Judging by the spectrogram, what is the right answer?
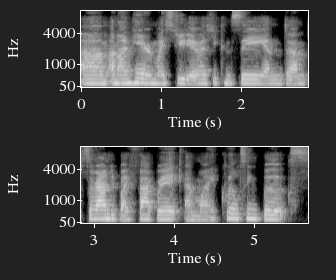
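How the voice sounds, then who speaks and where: A moderate pace with monotone, flat intonation. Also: woman. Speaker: quilter and author. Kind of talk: casual chat. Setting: video call from her sewing studio.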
